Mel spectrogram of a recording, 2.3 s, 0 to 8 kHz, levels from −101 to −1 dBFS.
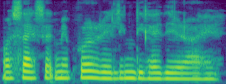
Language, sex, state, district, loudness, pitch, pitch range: Hindi, female, Arunachal Pradesh, Papum Pare, -16 LUFS, 220 Hz, 205-225 Hz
